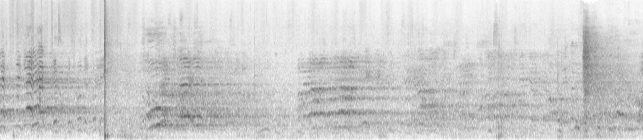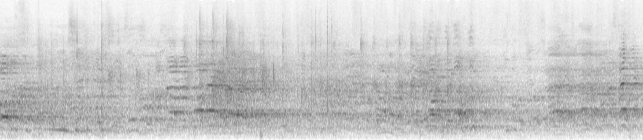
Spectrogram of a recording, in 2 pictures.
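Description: Young men shout to each other across an echoing indoor hall.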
